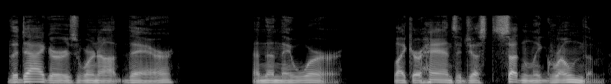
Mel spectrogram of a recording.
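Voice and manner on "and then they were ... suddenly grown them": usual speaking voice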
